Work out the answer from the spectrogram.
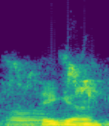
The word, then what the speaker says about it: Eingang: Eingang, entrance.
